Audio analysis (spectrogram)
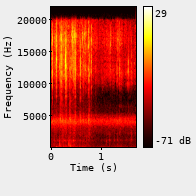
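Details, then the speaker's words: Faulty clamp meter whose data hold function doesn't work, shaken by hand: a light, irregular patter of small clicks dying away; something broken and loose rattling inside the case. "can you hear that you can hear it rattling there's something broken inside"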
